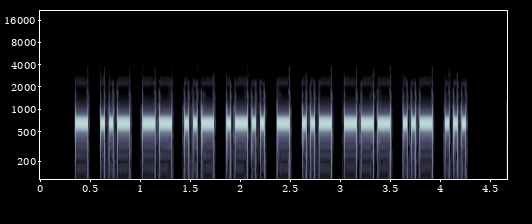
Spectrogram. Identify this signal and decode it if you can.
Morse code, heard as a keyed tone, about 28 wpm, 650 Hz. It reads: TUMULTUOUS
